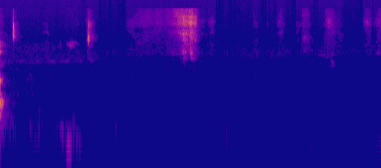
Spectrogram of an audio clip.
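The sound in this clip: A pen writing something down by hand, giving faint, dry scratching strokes in a few short bursts separated by quiet pauses.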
